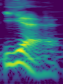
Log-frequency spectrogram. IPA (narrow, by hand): i͡ɛ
